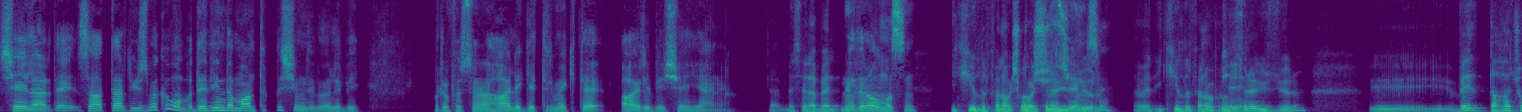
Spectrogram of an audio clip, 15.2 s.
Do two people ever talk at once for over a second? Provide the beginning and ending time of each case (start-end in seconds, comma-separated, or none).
9.9-11.1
